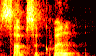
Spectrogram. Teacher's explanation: even though we have a t at the end of this word i'm not necessarily saying subsequent with the released t we use what's called a stop t here in a lot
